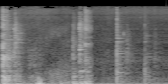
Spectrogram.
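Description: Kitchen clatter as a strainer for pasta is pulled out: a few sharp metallic clanks and knocks of pots and utensils at uneven intervals, with quiet gaps between them.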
